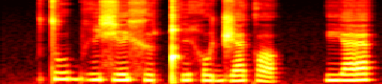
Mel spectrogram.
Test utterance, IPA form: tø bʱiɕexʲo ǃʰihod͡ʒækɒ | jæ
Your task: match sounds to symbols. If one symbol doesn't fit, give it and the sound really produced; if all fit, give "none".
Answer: ø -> u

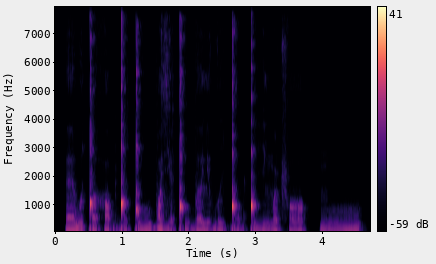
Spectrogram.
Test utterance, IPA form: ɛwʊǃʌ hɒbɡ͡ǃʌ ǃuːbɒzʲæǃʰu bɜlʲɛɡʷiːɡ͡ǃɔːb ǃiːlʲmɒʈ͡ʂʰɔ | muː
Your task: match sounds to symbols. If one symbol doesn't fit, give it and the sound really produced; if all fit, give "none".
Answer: none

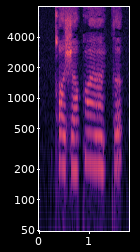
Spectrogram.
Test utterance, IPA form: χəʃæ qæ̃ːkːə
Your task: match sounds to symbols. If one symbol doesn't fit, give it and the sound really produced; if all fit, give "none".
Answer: χ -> qʼ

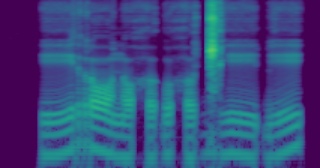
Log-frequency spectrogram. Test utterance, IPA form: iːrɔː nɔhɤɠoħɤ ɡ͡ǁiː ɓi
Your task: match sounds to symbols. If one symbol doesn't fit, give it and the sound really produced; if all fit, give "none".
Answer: ħ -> h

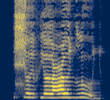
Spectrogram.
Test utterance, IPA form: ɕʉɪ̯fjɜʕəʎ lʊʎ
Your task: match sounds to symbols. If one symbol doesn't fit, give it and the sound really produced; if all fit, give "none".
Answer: ʉ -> ə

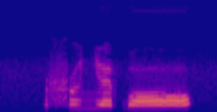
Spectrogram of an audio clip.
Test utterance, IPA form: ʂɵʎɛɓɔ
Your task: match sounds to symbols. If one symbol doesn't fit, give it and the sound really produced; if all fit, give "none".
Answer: none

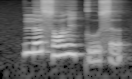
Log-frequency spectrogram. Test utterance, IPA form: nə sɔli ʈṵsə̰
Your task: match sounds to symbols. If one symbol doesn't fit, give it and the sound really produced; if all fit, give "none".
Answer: ʈ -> k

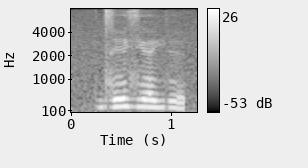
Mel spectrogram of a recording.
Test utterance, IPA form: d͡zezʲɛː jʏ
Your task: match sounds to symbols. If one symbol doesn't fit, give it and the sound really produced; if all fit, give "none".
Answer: ʏ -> ɪ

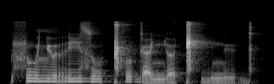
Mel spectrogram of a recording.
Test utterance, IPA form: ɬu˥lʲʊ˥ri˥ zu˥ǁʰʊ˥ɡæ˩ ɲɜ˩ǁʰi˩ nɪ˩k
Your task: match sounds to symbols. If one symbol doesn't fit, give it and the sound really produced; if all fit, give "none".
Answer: k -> ɡ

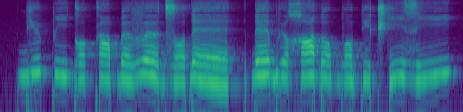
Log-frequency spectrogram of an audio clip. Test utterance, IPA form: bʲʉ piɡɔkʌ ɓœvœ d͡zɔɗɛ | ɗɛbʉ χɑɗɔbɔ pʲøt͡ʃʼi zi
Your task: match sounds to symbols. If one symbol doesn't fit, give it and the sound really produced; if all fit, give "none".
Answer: ʌ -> ɑ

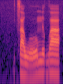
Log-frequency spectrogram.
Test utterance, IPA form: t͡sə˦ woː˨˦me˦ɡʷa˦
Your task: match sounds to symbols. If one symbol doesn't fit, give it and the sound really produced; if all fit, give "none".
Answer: ə˦ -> a˦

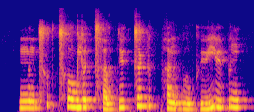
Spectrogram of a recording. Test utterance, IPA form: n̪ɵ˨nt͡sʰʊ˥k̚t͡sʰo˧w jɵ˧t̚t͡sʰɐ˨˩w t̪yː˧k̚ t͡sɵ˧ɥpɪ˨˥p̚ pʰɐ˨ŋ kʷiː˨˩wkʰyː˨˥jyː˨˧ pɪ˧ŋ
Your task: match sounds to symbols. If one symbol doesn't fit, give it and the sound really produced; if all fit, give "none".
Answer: p̚ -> k̚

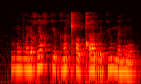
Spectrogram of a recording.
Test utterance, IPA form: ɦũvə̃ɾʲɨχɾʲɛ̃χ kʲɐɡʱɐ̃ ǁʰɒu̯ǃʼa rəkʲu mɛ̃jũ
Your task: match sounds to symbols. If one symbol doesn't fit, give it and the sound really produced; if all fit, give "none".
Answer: none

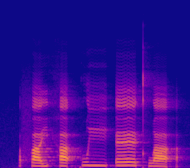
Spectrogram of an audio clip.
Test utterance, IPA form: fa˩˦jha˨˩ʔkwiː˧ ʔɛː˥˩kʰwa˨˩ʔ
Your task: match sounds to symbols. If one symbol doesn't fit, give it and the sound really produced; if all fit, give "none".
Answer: none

